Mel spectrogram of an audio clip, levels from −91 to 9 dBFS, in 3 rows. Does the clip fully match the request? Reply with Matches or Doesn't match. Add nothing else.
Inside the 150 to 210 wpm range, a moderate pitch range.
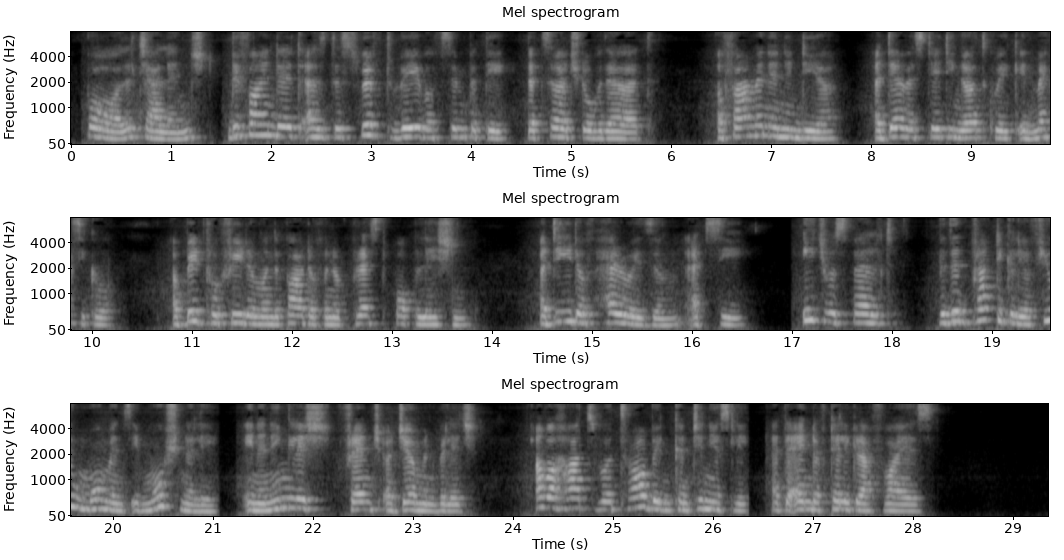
Doesn't match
